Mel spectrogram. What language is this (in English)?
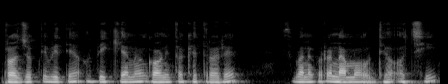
Odia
